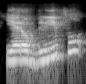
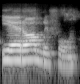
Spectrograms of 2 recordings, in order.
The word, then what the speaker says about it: hieróglifo: atenção a palavra corrente tem dupla pronúncia por exemplo hieróglifo hieróglifo Então as duas formas estão corretas Oceania e oceânia as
